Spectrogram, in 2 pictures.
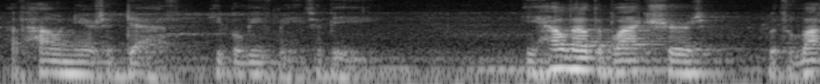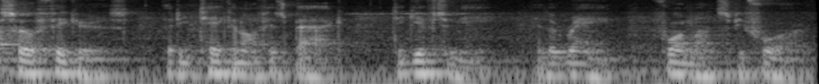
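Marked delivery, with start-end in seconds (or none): none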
